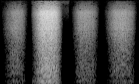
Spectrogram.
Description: Fabric Drag

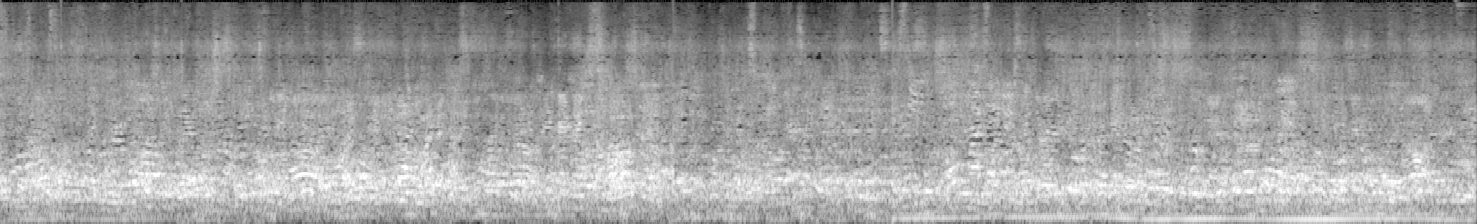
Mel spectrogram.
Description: amb Crowd Interior

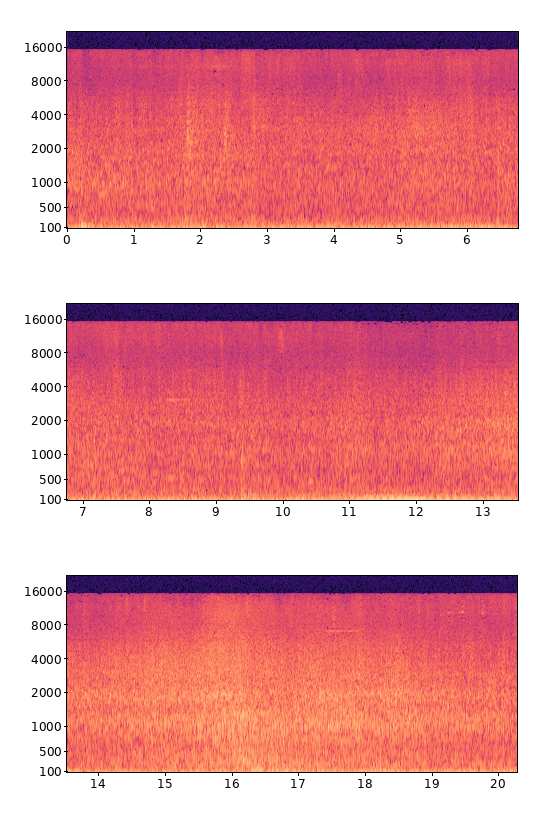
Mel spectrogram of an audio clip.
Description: amb Street Busy

